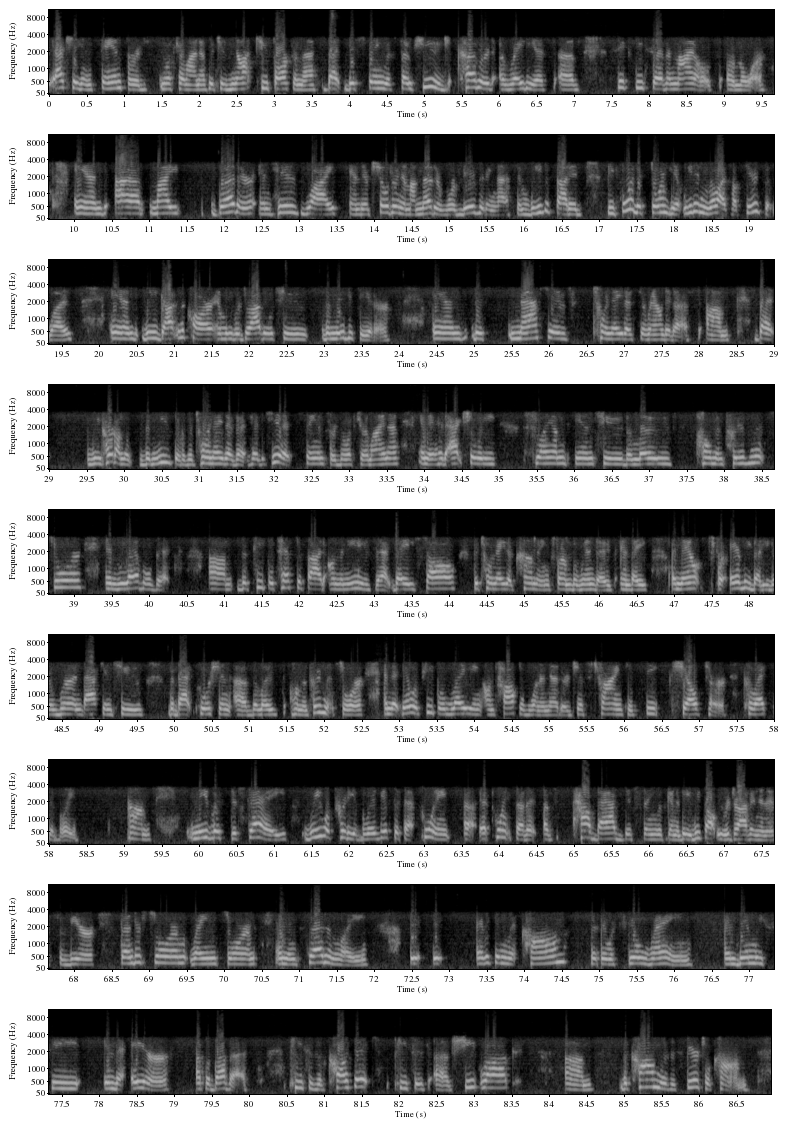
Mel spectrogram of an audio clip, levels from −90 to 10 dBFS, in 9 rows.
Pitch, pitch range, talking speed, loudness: 220 Hz, 200-240 Hz, 160 wpm, -27 LUFS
